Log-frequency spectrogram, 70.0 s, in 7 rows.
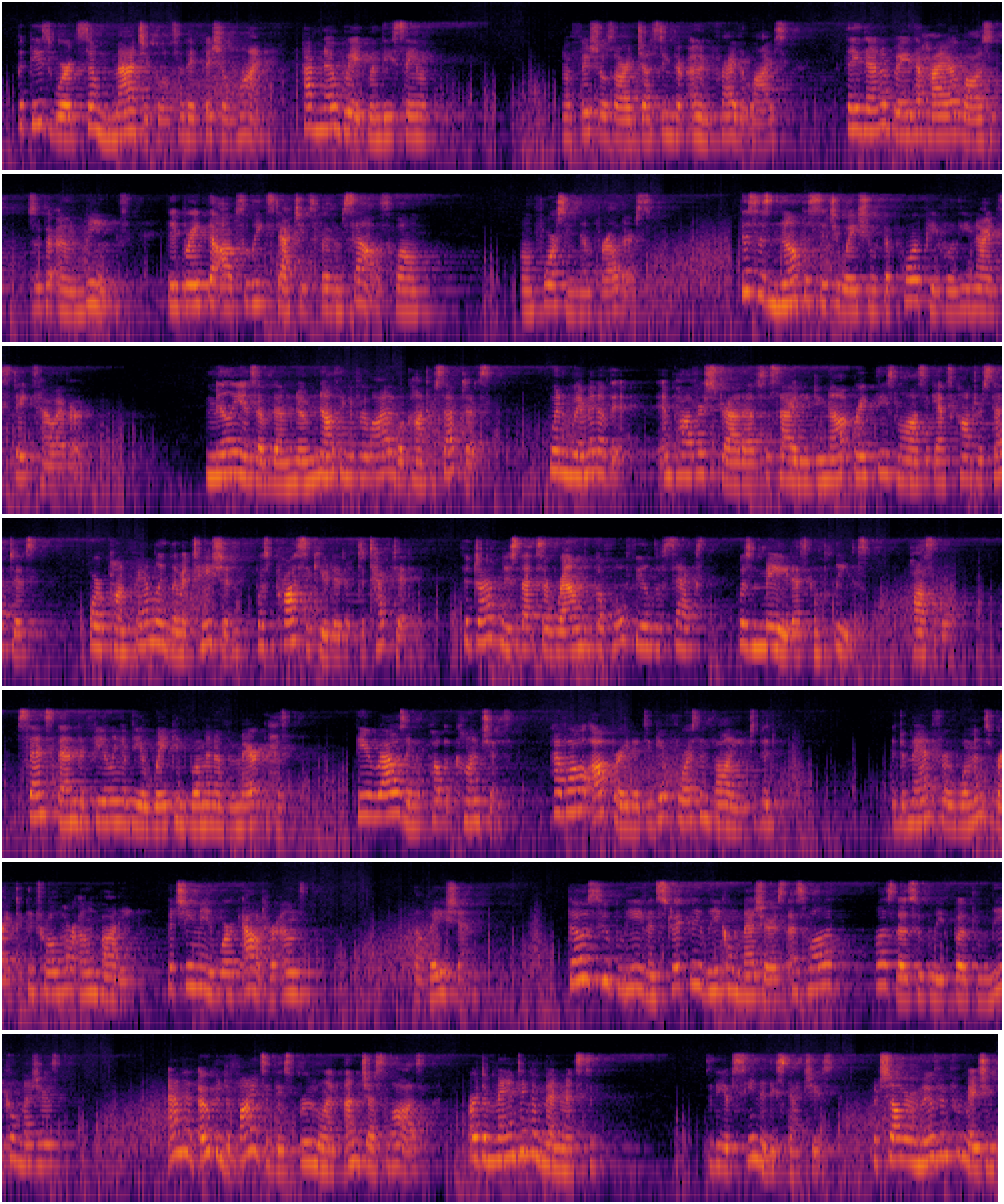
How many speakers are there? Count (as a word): one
